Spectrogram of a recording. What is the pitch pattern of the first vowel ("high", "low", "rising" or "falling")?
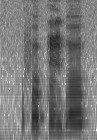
low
